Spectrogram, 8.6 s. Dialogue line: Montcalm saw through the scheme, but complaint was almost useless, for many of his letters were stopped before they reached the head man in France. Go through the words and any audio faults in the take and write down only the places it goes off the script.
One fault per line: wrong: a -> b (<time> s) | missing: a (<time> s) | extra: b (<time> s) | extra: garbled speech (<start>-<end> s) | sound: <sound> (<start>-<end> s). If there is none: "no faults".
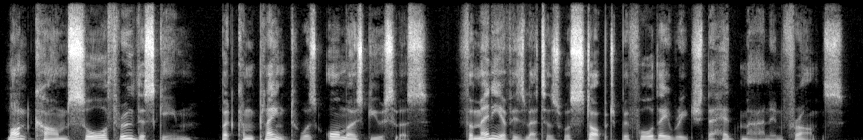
no faults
